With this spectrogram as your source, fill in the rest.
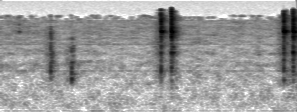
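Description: A computer mouse gives quiet, close clicks in a still room, several pairs of quick taps that fit double-clicks spread across a few seconds, with no speech.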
